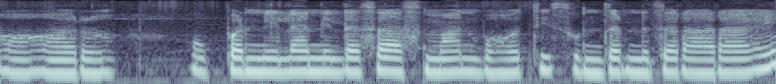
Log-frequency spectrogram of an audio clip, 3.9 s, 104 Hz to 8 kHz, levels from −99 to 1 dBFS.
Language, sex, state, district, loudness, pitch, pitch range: Hindi, female, Himachal Pradesh, Shimla, -19 LUFS, 195 Hz, 190-195 Hz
